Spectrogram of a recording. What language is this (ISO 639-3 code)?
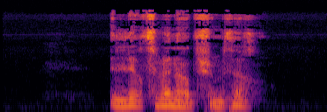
kab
